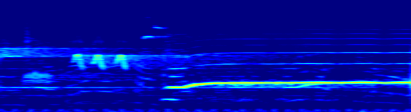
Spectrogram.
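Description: Background flute music: after a short dip, a few quick high chirps, then a long held flute note begins about a second in.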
